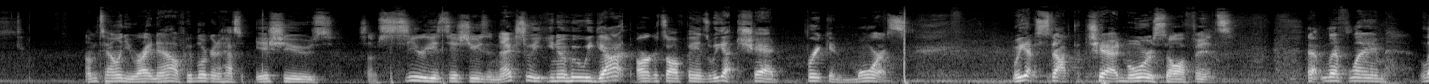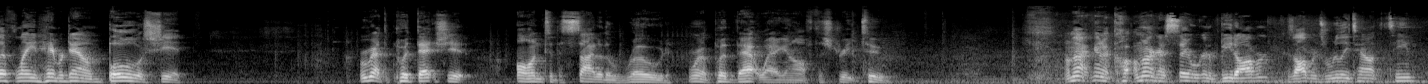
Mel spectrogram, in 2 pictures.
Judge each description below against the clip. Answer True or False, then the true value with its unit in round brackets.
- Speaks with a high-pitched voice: False (140 Hz)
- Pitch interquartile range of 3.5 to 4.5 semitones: True (4.2 semitones)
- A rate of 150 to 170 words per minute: False (180 wpm)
